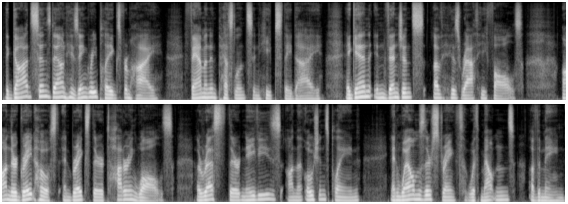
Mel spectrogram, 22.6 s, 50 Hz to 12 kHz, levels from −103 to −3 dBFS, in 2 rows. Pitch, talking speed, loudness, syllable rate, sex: 125 Hz, 130 wpm, -20 LUFS, 3.4 syllables/s, male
